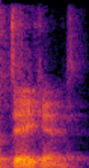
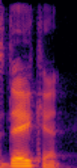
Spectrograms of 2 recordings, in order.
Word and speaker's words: Jungels: So Jared, real quick, how do you pronounce his last name? So it's Jungels. It's Jungels. Yeah, it's not. I've heard it pronounced like 10 different ways, and I never know which way is the right way.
